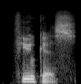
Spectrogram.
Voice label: "fucus", American

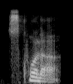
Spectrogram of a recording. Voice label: "squalor", Indian

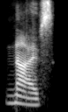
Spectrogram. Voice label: "knives", Indian

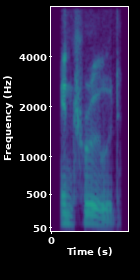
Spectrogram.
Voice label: "intrude", American

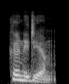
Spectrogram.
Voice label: "conidium", Indian

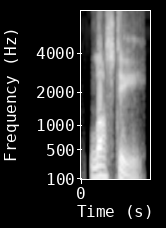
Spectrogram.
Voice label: "lusty", American

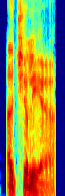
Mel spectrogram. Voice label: "achillea", British

